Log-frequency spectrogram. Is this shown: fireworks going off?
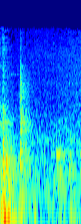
no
